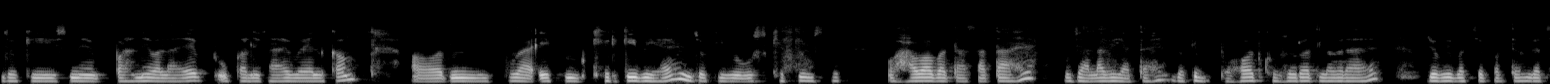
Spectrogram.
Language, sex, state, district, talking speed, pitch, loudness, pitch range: Hindi, female, Bihar, Purnia, 155 wpm, 155 Hz, -23 LUFS, 150-165 Hz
